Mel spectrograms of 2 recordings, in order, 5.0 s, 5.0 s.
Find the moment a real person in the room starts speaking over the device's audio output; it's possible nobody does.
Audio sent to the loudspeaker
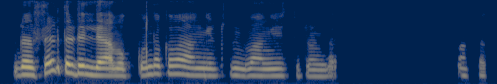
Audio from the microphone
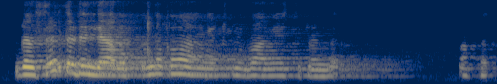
none

